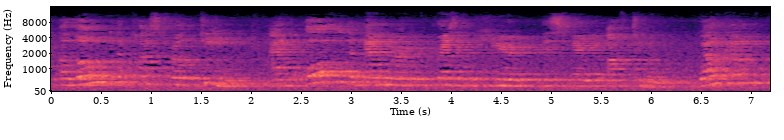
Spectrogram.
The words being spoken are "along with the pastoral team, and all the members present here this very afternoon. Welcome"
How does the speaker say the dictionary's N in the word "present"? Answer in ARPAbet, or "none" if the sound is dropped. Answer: none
